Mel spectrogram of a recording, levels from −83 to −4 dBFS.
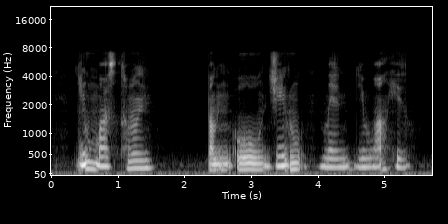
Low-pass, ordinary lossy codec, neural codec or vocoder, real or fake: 7.2 kHz; none; autoencoder, 22.05 kHz, a latent of 192 numbers a frame, VITS, trained on many speakers; fake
